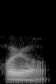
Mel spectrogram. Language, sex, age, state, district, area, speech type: Assamese, male, 18-30, Assam, Jorhat, urban, conversation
